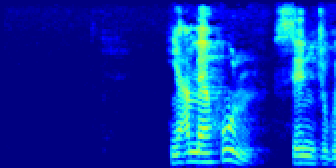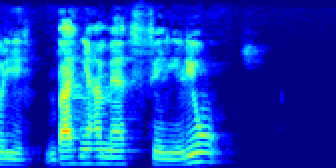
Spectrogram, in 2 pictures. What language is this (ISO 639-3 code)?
mdd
